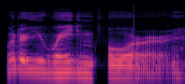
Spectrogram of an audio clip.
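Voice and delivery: loud hyped ad voice; loud ad call. Acted. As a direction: call out like a radio ad. Ad read opening, loud call.

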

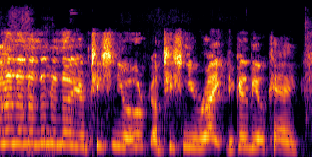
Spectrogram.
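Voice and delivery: high laughing no no no; flustered high reassuring; laughing high reassurance. Retold or imitated. Retold frantic reassurance to student.

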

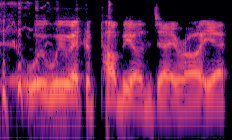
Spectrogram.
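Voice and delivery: put-on grungy British pub talk; grungy British accent. Shown as a demonstration. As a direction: fake a British lad telling a pub story. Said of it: "You got a bit more grungy".

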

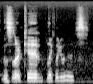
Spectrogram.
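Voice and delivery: high, soft pretend parent; mock doting parent. To imagined companion at the ultrasound, mock doting. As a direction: play at showing off a baby, hushed and high.

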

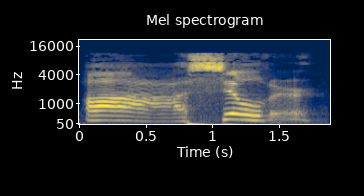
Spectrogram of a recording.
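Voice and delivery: drawn-out exclamation, rising in pitch; alarmed sailor's drawn "Ah"; castaway character. Acted. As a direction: recognise a dreaded name.

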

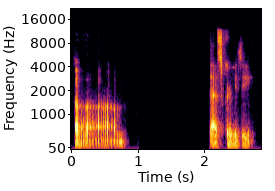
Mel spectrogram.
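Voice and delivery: breathy awed whisper; stunned whisper. Retold or imitated. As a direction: whisper it in disbelief. Stunned whisper after dog stops.

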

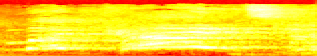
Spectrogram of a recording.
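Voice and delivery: put-on very high, drawn-out little-kid wail; hammed-up high-pitched childish sobbing cry; mock crying. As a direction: imitate a small boy bawling over a loss. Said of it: "and he's crying".

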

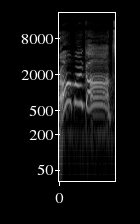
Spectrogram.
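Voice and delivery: very high, put-on oh my god; mimicking shrieking tourists in the bar; imitated tourist squeal. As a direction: squeal it like a giddy party tourist. Imitating the English-speaking crowd.

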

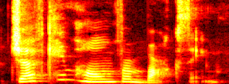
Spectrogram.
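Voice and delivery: usual speaking voice

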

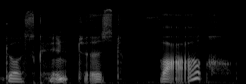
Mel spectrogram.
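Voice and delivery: low, very slow, soft monster rumble; deep rumble. A narrator's reading. Furry giant notices the child waking, deep slow rumble. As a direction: rumble it out like a huge beast. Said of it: "hörte sie eine tiefe Stimme brummen".

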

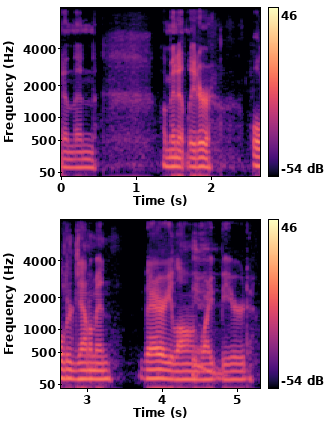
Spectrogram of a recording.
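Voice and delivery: usual speaking voice

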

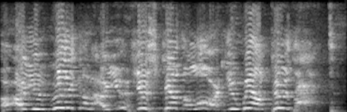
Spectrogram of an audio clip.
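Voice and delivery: shouted, rising preacher's cry; preaching at full force. Real, not acted. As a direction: preach it hard and high to the church.

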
